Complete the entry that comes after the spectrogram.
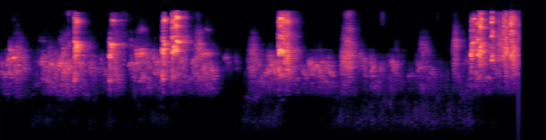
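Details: Yellow Fischer's lovebirds give a string of shrill, squeaky chirps and short screeches, softer in the middle, ending in a loud burst before sudden silence.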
